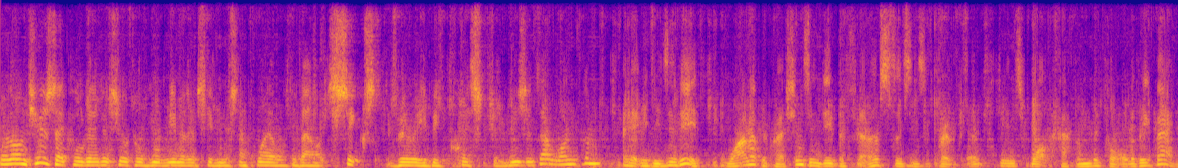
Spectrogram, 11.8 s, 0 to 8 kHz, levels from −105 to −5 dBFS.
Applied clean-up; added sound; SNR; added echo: neural separator model SepFormer DNS4.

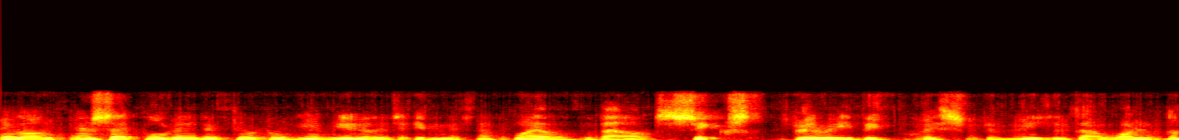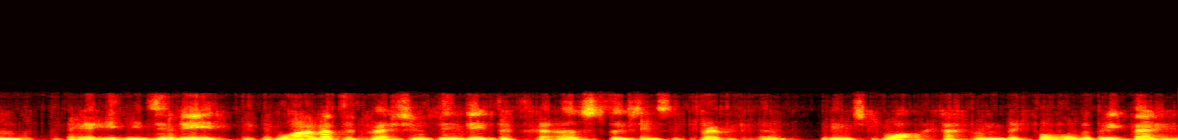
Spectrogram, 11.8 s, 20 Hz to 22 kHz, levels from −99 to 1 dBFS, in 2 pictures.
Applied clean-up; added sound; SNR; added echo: neural mask model DeepFilterNet 3.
